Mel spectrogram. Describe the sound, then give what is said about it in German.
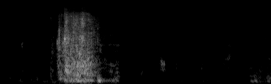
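A short burst of bottled water from Poland sloshing from the bottle, like a quick pour or swig, lasting under a second, followed by faint handling noises and a soft rustle near the end. “Übrigens das schlechteste Wasser, was es in Polen gibt.”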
